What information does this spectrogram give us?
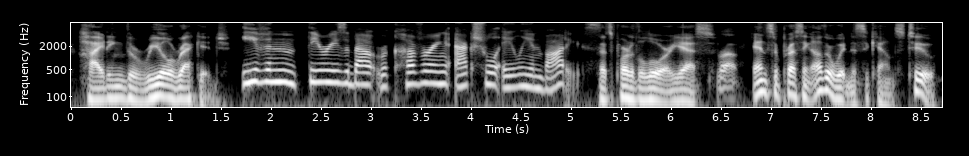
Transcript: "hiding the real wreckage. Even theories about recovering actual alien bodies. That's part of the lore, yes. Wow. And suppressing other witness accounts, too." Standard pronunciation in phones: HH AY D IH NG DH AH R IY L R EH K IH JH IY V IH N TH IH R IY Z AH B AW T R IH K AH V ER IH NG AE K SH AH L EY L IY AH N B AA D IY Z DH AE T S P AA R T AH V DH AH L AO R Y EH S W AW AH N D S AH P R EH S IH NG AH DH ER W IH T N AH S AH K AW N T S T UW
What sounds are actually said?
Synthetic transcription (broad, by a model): HH AY D IH NG DH AH R IY L R EH K IH JH IY V IH N TH IH R IY Z AH B AW T R IH K AH V ER IH NG AE K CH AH L EY L IY AH N B AA D IY Z DH AE T S P AA R T AH V DH AH L AO R Y EH S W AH N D S AH P R EH S IH NG AH DH ER W IH T N AH S AH K AW N T S T UW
